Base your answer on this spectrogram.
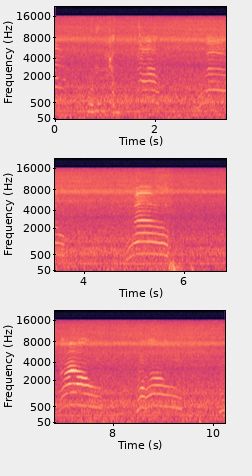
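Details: Little kitten in nature meowing repeatedly, five or so short bent whines that climb and drop in pitch, set against a constant noisy hiss.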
